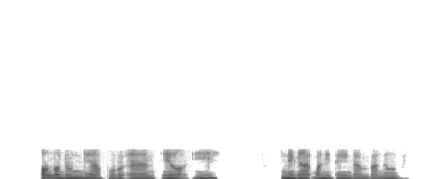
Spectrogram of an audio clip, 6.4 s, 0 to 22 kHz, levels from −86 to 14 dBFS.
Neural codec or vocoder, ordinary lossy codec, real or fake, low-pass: none; none; real; 3.6 kHz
